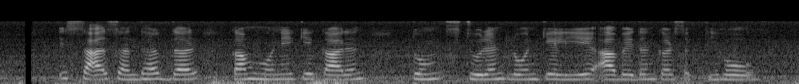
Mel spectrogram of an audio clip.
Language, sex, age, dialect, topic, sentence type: Hindi, female, 18-24, Hindustani Malvi Khadi Boli, banking, statement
